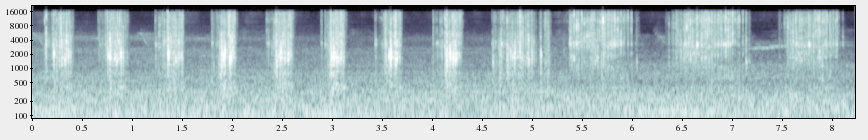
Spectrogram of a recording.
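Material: Wood.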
